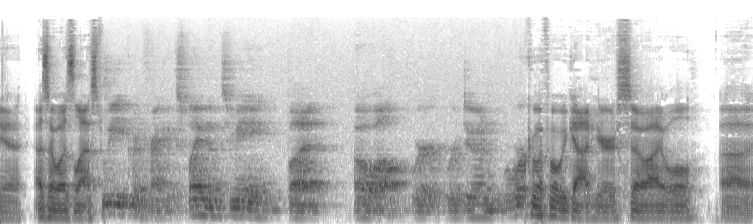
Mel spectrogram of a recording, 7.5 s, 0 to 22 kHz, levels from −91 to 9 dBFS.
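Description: A speech clip whose voice suddenly turns roomy and hollow at 1.05 s, losing bass and dropping roughly 5 dB, while background noise rises to around 25 dB below the speech. It snaps back to the close sound at 5.25 s. This is a switch to a distant microphone: the close microphone's signal likely failed or was left out for that span, so the recording falls back on one placed farther away that picks up more room.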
